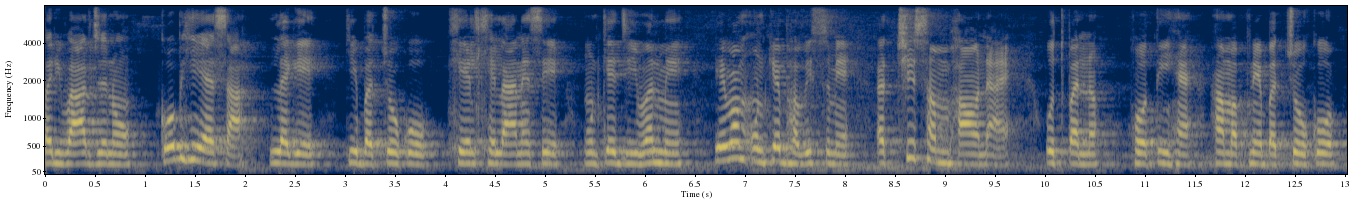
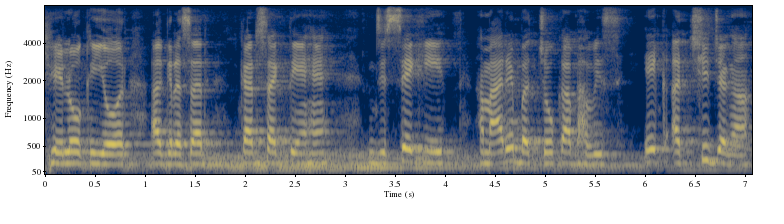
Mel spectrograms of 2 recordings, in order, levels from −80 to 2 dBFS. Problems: constant background noise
